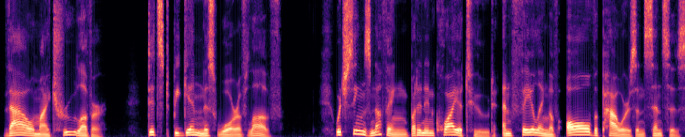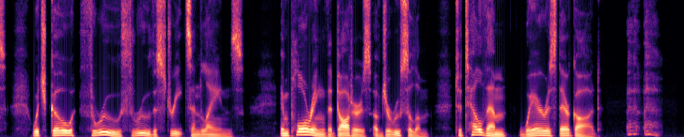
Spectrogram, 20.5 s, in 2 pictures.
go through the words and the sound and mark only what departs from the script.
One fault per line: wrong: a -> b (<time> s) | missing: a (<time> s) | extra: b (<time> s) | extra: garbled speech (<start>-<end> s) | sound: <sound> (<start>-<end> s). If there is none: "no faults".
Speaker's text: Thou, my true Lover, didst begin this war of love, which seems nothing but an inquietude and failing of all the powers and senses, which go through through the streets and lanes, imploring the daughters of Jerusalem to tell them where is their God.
sound: cough (19.7-20.2 s)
